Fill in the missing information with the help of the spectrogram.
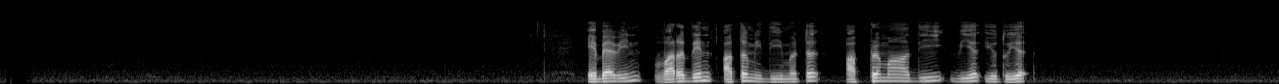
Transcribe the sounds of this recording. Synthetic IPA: ebæʋinʋɐɾɐd̪enɐt̪ɐmid̪iːmɐʈːɨ | ɐprɐmaːd̪iːʋijəjut̪ujə

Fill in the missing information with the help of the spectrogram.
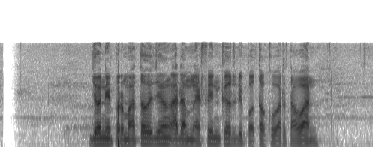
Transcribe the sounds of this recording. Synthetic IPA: d͡ʒɔnipərmat̪ɔd͡ʒɨŋadamlɛfinkɨrdipɔt̪ɔkəwart̪awan

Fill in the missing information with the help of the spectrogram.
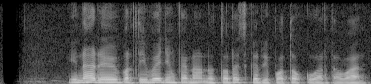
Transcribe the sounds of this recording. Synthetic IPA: ʔinahdewepərt̪iweɲd͡ʒɨŋfenanɔt̪ɔɾɪskərdipɔt̪ɔkuwart̪awan

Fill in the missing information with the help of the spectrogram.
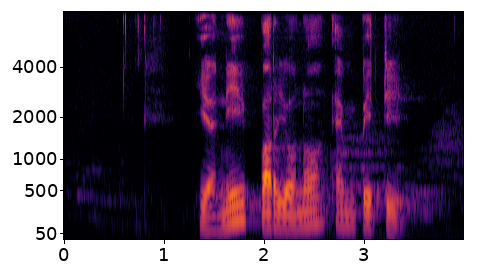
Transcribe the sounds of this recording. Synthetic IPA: janipaɾjɔnɔɛmpeɖ̥e̤

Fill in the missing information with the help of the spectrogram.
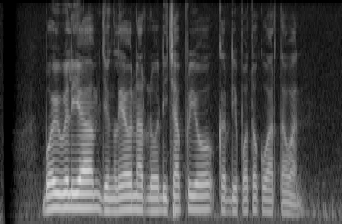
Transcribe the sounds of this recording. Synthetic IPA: bɔiwiliamd͡ʒɨŋleɔnardodit͡ʃapɾiokɨrdipɔt̪ɔkəwart̪awan

